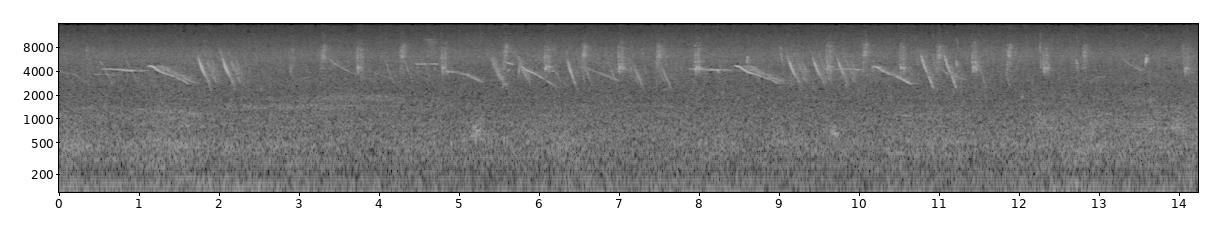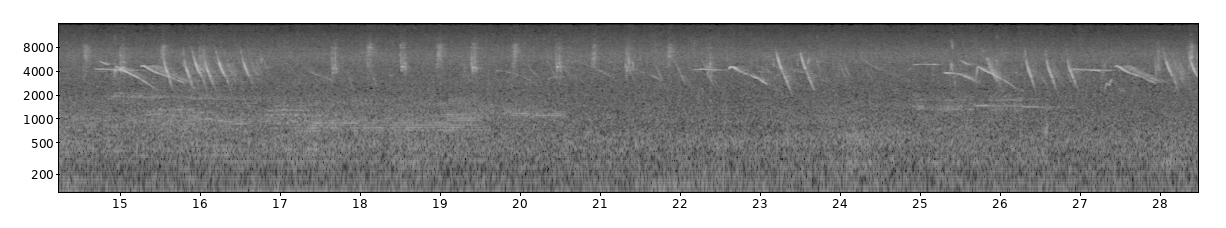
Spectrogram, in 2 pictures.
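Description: Bird song: every few seconds a burst of very high, thin notes, quick downward-sweeping whistles and short flat tones, over a steady low background noise.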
